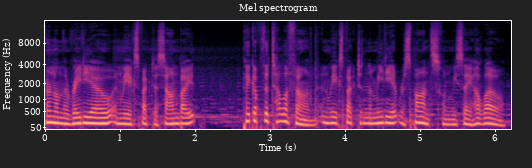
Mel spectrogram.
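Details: Adult male narrator; fluent speech.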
